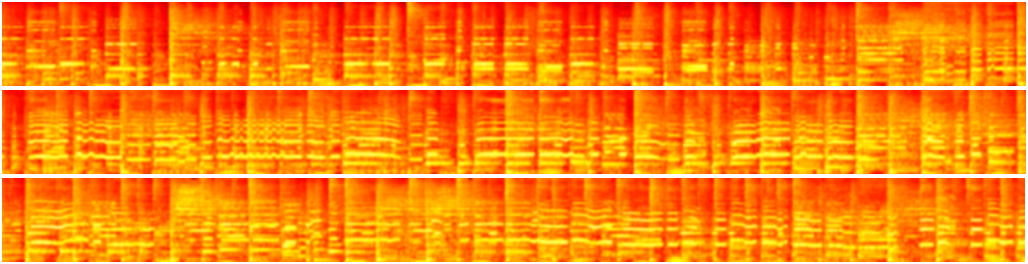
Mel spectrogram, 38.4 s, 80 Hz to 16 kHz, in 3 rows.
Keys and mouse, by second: 2.2-4.4 drag, 5.6 click, 6.5 click, 7.8 click, 9.2 click, 10.9 click, 12.4-13.1 drag, 14.6 click, 15.3 click, 15.4-18.6 drag, 19.6 click, 21.5 click, 23.1 click, 24.8-25.9 drag, 26.9 click, 28.6 click, 29.9-30.6 drag, 31.8 click, 32.8-34.0 drag, 35.4-37.1 drag, 37.7 click.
